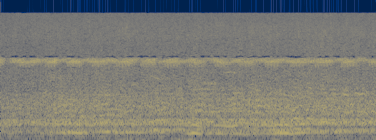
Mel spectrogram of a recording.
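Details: Steady buzzing of bees, a broad constant hum with faint low wavering tones beneath, holding the same level from start to finish.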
